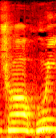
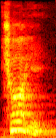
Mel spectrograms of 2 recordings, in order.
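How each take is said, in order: First: The word ends with a 'wi' vowel sound. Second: The word ends with an 'e' vowel sound. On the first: The speaker calls it wrong. "এখানে ছ হুই আমরা বলবো না" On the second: The speaker calls it right. "তখন শব্দটির শেষে উচ্চারণ হয় কেমন, এ"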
